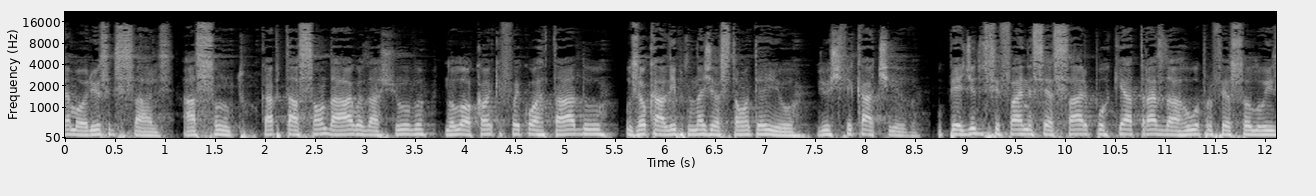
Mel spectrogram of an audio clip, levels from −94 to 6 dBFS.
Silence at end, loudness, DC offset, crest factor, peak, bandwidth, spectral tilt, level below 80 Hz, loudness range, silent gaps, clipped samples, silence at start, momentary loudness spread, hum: 0 s; -13 LUFS; under 0.1%; 10 dB; -2 dBFS; 16 kHz; -6.5 dB/octave; -28 dBFS; 2 LU; none; under 0.1%; 0 s; 5 LU; none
